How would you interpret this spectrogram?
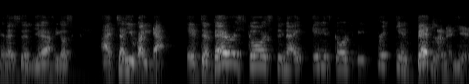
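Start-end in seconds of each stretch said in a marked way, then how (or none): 1.5-7.0 put-on New York accent, pitched up. Retelling what a huge man at the next urinal said: New York accent. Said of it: "in his New York accent".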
